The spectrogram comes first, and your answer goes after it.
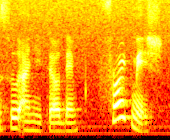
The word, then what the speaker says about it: freut mich: you how to say please to meet you freut mich let's take it together freut mich freut mich freut mich pronounce with me pronounce alongside Freud's mich Freud's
